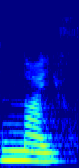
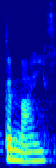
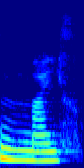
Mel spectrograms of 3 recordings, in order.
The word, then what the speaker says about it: knife: word is pronounced as knife. This word is pronounced as knife. It is not pronounced as knife, it is knife. So K, as you all know that it is a silent part.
